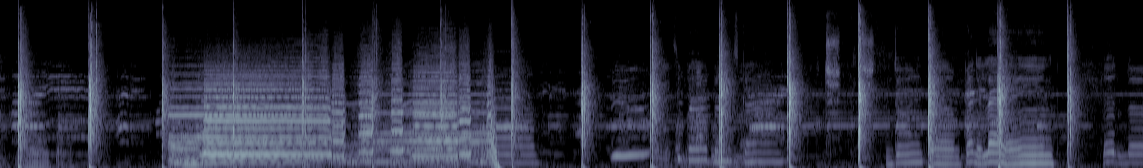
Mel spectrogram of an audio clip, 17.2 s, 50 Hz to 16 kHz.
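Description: Sharp, rhythmic handclaps land about once a second in a studio music recording (take 9), standing out loudly over sustained piano chords. The music thins out in the second half, where the claps stay prominent.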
